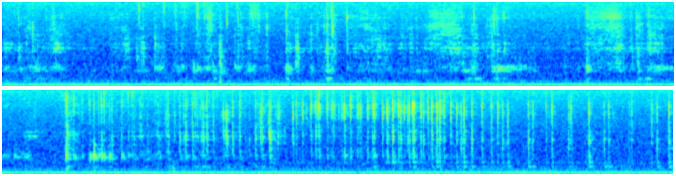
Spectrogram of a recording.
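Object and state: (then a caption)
Real wooden chair. Fingernails tap quickly on a painted real-wood chair, as opposed to faux wood, giving a dense run of short, dry, bright clicks over a steady low hum. The tapping grows sharper and busier toward the end.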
